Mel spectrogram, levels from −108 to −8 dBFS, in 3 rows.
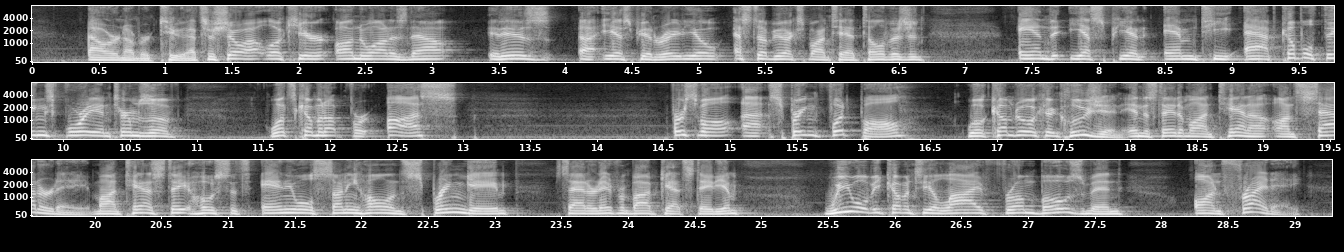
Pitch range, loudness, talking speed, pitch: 135-175 Hz, -18 LUFS, 160 wpm, 160 Hz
